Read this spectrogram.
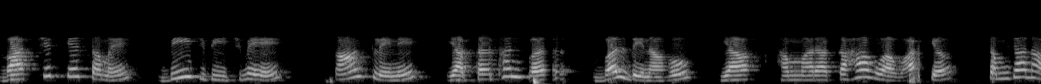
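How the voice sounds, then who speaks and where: A woman teacher with a Marathi accent, slowly explaining a grammar lesson step by step to schoolchildren. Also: on the high side. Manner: slow, explaining step by step to children. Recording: tinny phone-like sound.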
